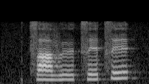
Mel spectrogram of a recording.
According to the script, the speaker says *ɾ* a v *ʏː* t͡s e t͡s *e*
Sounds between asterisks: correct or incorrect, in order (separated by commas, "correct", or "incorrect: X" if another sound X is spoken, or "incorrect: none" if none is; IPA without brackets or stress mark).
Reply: incorrect: t͡s, correct, correct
